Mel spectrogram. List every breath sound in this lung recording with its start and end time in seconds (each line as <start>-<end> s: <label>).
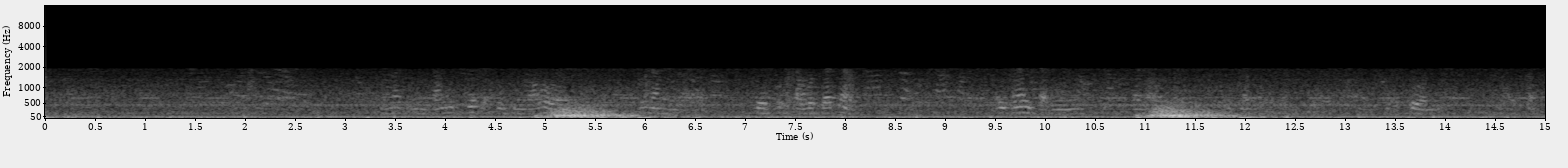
4.76-6.26 s: inhalation
10.87-12.37 s: inhalation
